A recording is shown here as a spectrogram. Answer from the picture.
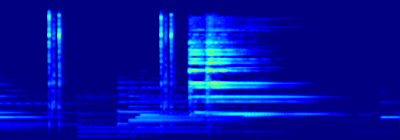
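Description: Soft background piano music, with a subscribe-button sound effect laid over it: a quick click about half a second in, another about a second and a half in, then a bright bell ding that rings out and fades.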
